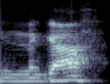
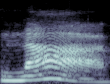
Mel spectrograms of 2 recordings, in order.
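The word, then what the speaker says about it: Nga: It's pronounced Na, like yeah na.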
